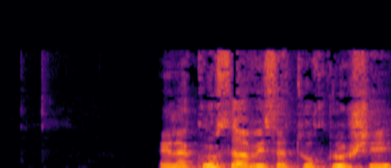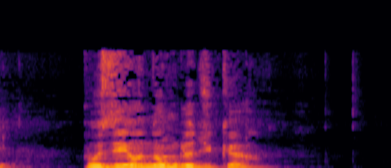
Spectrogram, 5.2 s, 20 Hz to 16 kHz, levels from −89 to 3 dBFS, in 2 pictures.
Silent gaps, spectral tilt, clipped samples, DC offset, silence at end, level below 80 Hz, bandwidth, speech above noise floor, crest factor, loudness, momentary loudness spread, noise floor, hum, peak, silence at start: none; -5.5 dB/octave; under 0.1%; under 0.1%; 0.85 s; -62 dBFS; 11.5 kHz; 62 dB; 16 dB; -19 LUFS; 11 LU; -80 dBFS; none; -4 dBFS; 1.05 s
